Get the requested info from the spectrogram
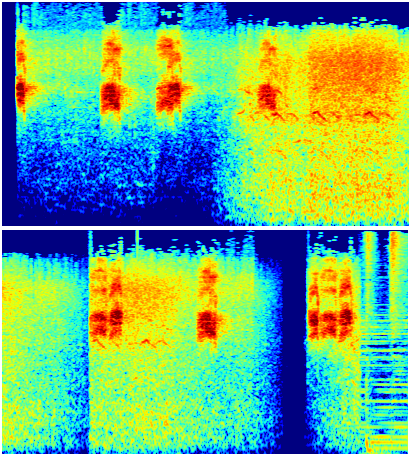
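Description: Ocean surf washing with birds chirping in short calls about once a second; the surf swells a couple of seconds in. The sound drops out briefly near the end and music begins.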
